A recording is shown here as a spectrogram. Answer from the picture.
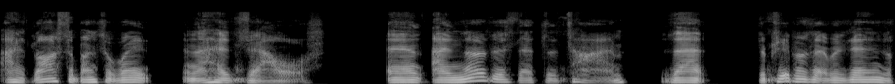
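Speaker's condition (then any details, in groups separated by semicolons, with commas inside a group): Throat cancer; terminal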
